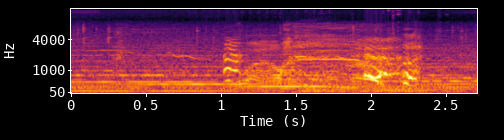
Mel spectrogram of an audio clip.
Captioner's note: laughing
